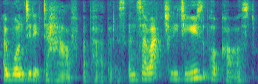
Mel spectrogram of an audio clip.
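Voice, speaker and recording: A woman hosting a solo podcast, talking in a chatty, reflective way with lots of "um"s and a slightly croaky voice. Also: lowish voice, animated, moderate pace. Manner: chatty and reflective, many "um" fillers, laughs now and then. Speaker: podcast host.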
